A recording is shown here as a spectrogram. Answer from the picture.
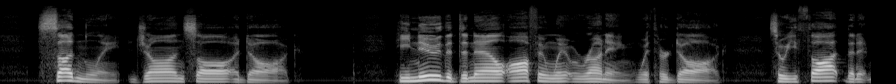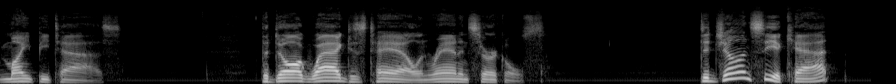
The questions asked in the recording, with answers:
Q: Did John see a cat?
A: No, John didn't see a cat.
